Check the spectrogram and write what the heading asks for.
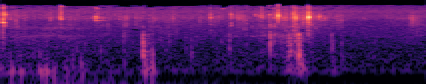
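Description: Gloved hand scrabbling in dry, loose dump soil to pick out a marble, with a few small scattered clicks of dirt and debris, dying down near the end.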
